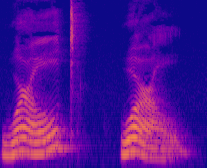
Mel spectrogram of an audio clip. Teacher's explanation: e fecha com o D, que pode aparecer ou não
